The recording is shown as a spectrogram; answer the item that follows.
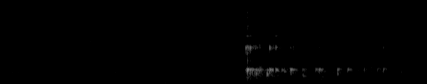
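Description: Graco Pump Armor storage fluid glugging out of its plastic bottle into an airless sprayer's suction tube: a short run of uneven gulps, about two and a half seconds in, lasting about a second and a half.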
